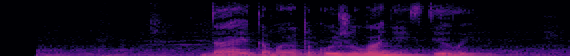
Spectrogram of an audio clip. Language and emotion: Russian, neutral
